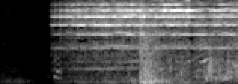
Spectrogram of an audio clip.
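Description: A school bell rings loudly and steadily, its metallic electric clang starting abruptly after a moment of silence and continuing without pause to the end.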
